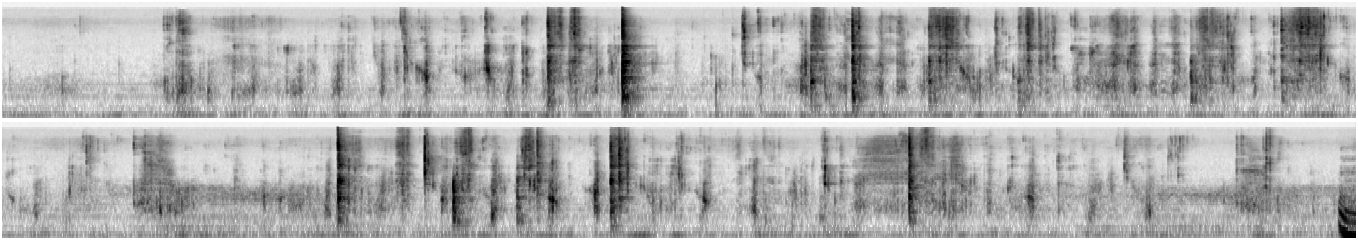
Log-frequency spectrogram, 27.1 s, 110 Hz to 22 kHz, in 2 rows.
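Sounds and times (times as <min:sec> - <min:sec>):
wet chewing and lip smacks: 0:22.9 - 0:26.4.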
